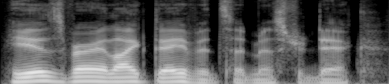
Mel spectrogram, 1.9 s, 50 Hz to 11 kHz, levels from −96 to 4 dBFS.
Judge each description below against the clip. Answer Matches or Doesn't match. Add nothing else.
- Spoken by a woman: Doesn't match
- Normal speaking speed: Doesn't match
